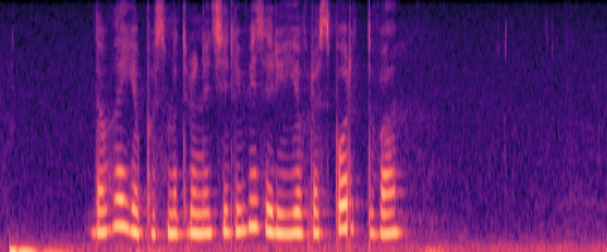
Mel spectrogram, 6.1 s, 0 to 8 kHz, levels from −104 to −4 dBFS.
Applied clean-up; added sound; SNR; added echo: none; none; none; none.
